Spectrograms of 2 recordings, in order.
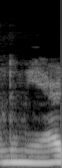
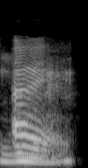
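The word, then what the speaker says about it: Luminae: I always want to say Lumiere, but that's not Lumiere. It's Lumine.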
